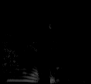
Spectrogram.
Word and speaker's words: palliative: There is a term, and, it's a nursing term, and it's called palliative. Did I say it right? Palliative. Thank you.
